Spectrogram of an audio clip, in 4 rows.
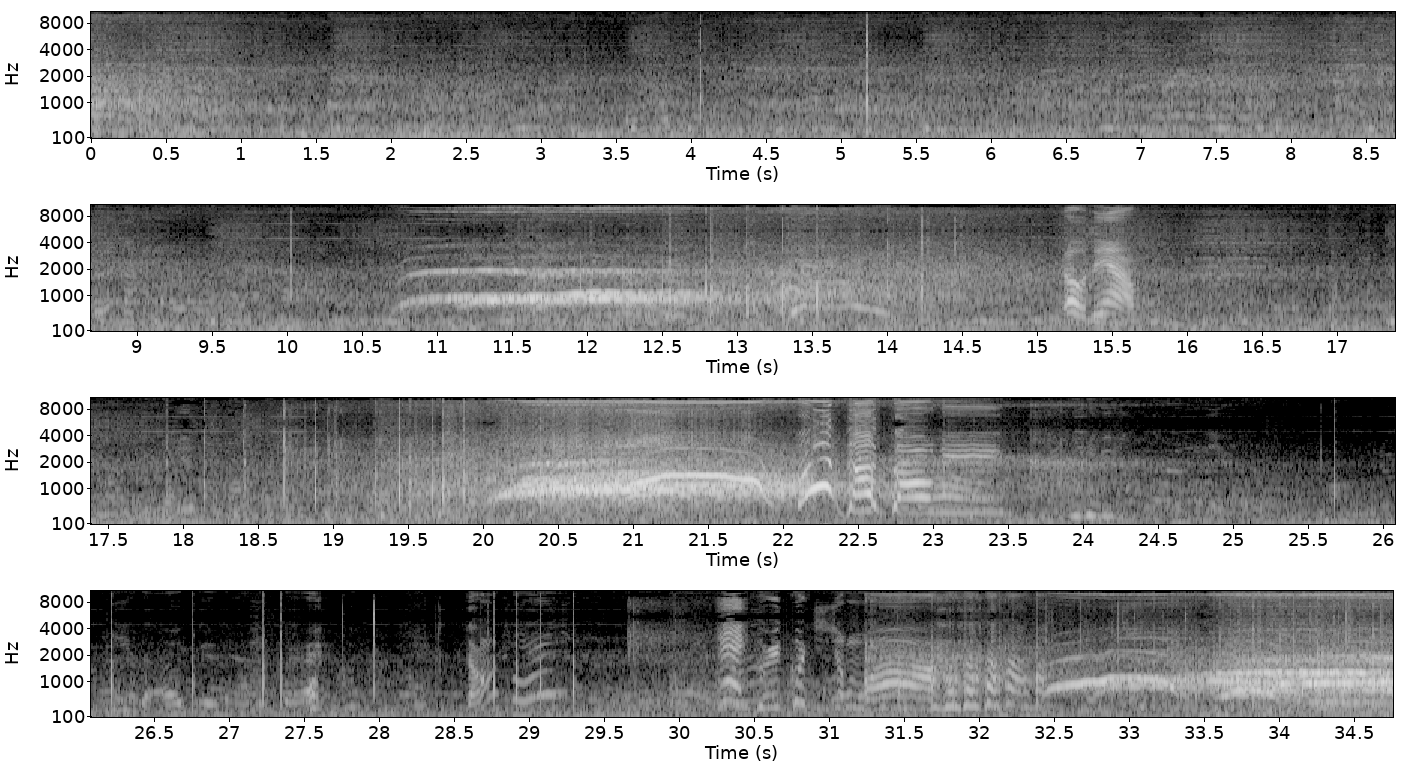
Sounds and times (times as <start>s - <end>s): Music: 0.0s - 34.7s.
